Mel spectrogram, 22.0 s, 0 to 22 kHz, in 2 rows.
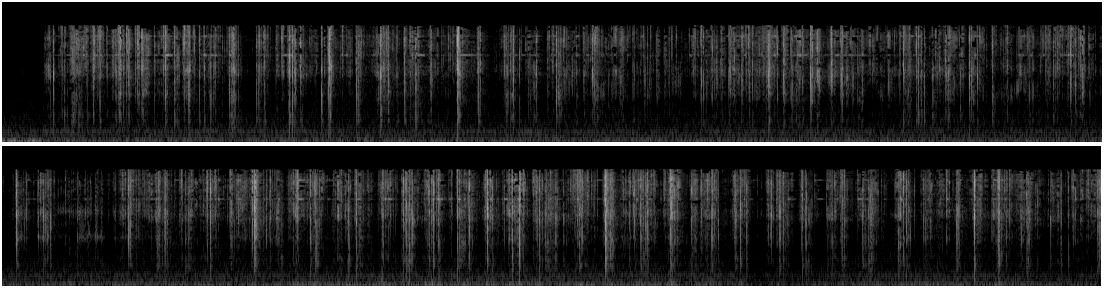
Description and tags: Recorded using a Zoom H6. Sound made taking car keys and house keys on a key chain and shaking them.
Rattling, Breaking, Shattering, Chains, Annoying, OWI, Keys, Silver, Coins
